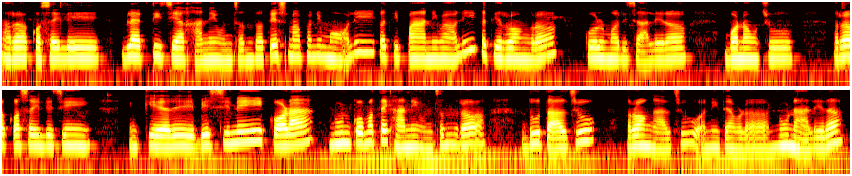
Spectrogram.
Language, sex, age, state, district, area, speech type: Nepali, female, 45-60, West Bengal, Jalpaiguri, rural, spontaneous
